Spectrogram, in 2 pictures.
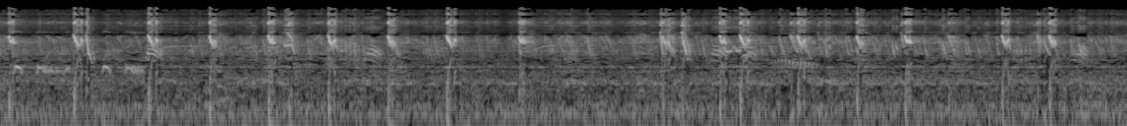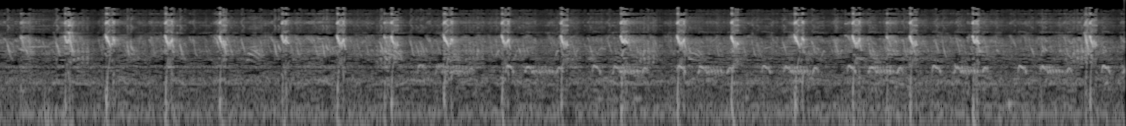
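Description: Birds calling over and over: a steady run of short, sharp, downward-sliding calls, about two a second, over softer, lower chattering.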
